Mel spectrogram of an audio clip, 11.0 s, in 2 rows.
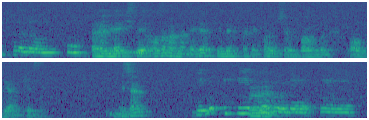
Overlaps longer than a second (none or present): none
